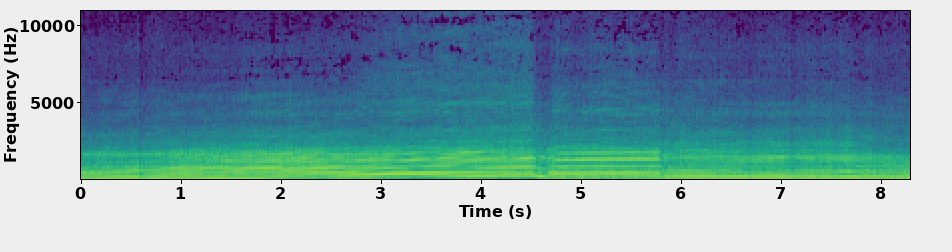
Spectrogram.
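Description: Kawasaki Z1000 inline-four engine running through a newly fitted 4-into-1 exhaust with its baffle insert in, accelerating under way. The pitch climbs steadily for about four and a half seconds, drops sharply at an upshift, then holds fairly steady.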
